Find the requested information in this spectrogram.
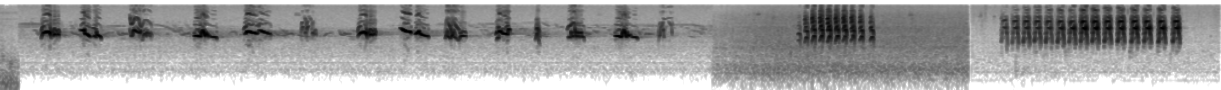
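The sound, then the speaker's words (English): American robin song: a run of many clear, whistled, warbling phrases, each short and repeated at a steady unhurried pace with brief pauses between, followed by two bursts of harsher, rapid buzzy chatter. “And our first one is the lovely American robin.”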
